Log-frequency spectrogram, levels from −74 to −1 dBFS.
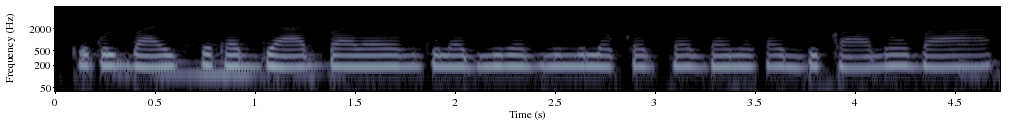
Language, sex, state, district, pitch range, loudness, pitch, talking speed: Hindi, male, Uttar Pradesh, Varanasi, 185-190 Hz, -39 LUFS, 185 Hz, 205 wpm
